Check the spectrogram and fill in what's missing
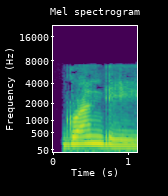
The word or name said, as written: grundy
